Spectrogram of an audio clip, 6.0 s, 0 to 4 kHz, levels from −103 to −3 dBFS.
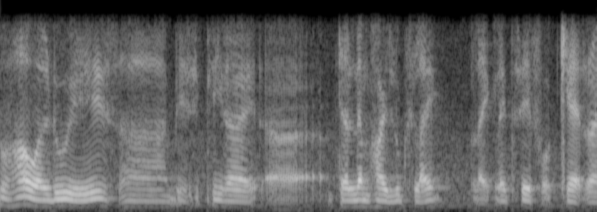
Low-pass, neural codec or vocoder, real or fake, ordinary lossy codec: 3.6 kHz; none; real; none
